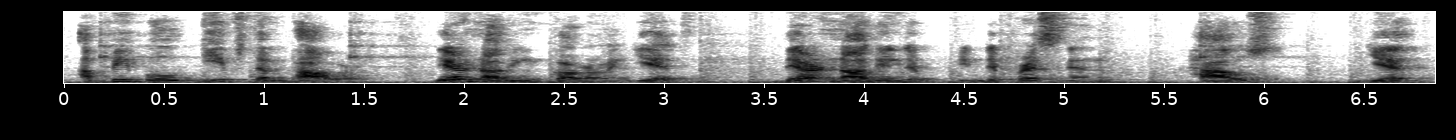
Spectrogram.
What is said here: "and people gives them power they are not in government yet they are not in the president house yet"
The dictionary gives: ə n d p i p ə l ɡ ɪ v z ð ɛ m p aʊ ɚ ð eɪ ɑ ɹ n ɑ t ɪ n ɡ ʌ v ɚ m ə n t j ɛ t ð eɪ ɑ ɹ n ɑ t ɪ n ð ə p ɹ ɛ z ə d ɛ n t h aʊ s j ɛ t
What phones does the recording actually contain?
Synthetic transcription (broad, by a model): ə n p i p ə l ɡ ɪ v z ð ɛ m p aʊ ɚ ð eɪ ɑ ɹ n ɑ t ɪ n ɡ ʌ v ɚ m ə n t j ɛ t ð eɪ ɑ ɹ n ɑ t ɪ n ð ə p ɹ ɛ s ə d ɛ n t h aʊ s j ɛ t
